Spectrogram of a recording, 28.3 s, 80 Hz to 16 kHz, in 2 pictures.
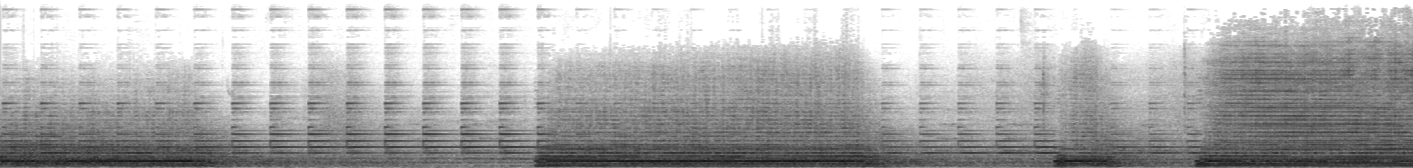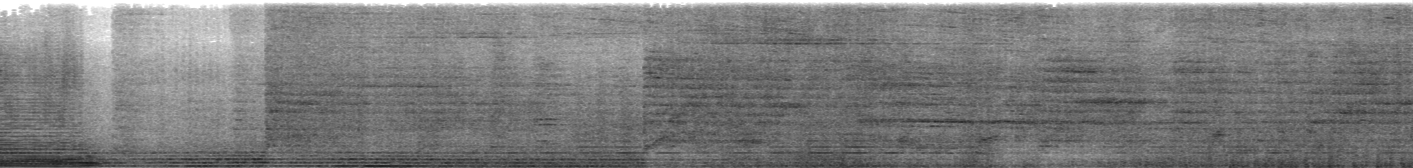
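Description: CSX GE ES44AC locomotive's air horn blowing the grade-crossing signal: long, long, short, long, with a crossing bell ringing in the gaps. About halfway through, the horn stops and the locomotive passes close by, followed by the steady rumble, clatter and wheel squeal of freight cars rolling past.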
